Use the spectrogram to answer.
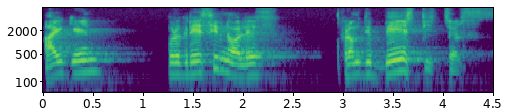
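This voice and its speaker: With a strong Bihari accent, a man speaks at a very slow pace with ordinary pitch variation. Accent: heavy Bihari Indian English. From India, Bihar (village). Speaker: award-winning alumnus, farmer-focused entrepreneur. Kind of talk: award acceptance speech.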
